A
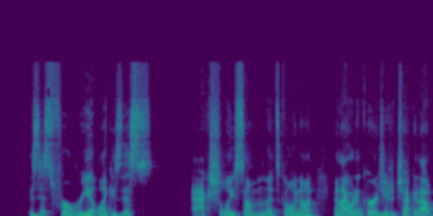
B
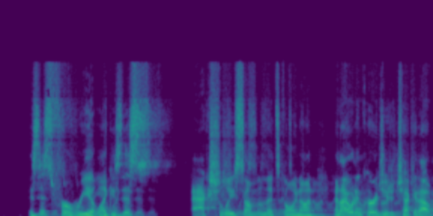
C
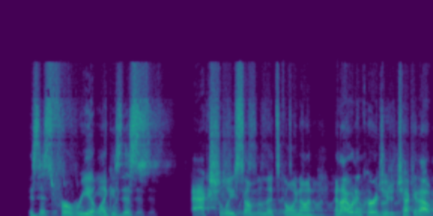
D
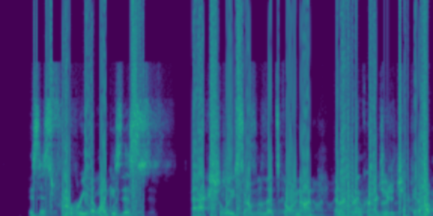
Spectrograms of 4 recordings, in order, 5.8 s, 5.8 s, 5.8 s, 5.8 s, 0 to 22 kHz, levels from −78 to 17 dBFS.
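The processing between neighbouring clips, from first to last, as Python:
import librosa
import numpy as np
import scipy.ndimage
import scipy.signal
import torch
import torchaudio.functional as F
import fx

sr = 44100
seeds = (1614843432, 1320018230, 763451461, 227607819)

y1 = fx.echo_feedback(x, sr, ms=167, feedback_pct=24, wet_db=-17.0)
y1 = y1 * 10.0 ** (4.0 / 20.0)
y2 = fx.highpass(y1, sr, hz=530.0, slope=6)
y2 = y2 * 10.0 ** (3.0 / 20.0)
y3 = (np.mod(10.0 ** (14.5 / 20.0) * y2 + 1.0, 2.0) - 1.0) / 10.0 ** (14.5 / 20.0)
y3 = fx.hpss(y3, sr, part='percussive', gain_db=7)
y3 = fx.transformer_sat(y3, sr, knee_hz=200.0)
y3 = y3 * 10.0 ** (1.5 / 20.0)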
